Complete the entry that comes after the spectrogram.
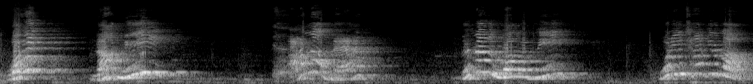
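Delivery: loud, high, indignant protest; hammed-up shocked denial, pitch shooting up; defensive. Someone accused of being upset protests, defensive. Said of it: "you're defensive".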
